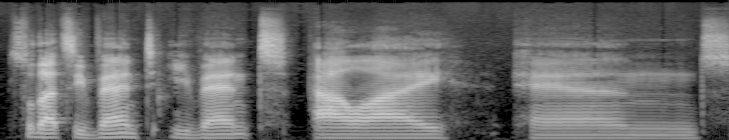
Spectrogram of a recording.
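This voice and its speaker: A man's voice: sits low, little pitch movement, takes it slowly, bright, forceful tone, clear, resonant tone, no echo, clean studio sound. A man hosting a casual board game stream, explaining the rules with self-deprecating asides. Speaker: host.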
